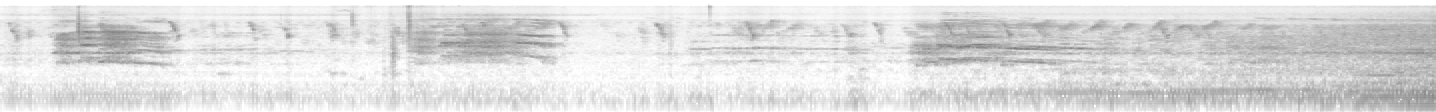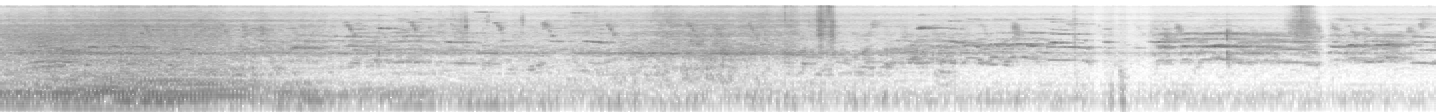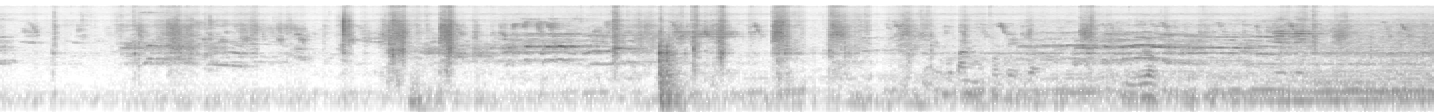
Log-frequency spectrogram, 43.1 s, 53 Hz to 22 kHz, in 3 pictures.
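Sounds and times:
rooster crowing: 0:00.5 - 0:03.0, 0:04.1 - 0:05.7, 0:06.9 - 0:29.1, 0:29.9 - 0:31.6, 0:33.1 - 0:35.6, 0:38.8 - 0:43.0.

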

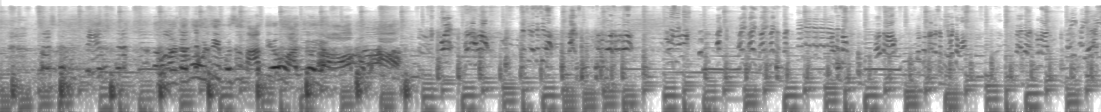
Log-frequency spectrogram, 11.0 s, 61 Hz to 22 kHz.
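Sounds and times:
upbeat background music: 0:00.0 - 0:11.0
high chirping figures: 0:04.2 - 0:11.0.

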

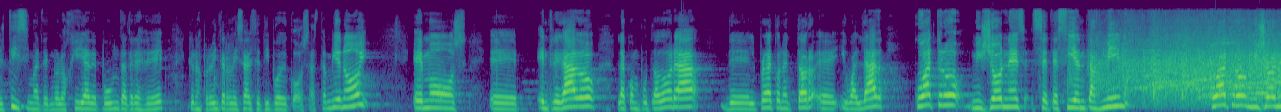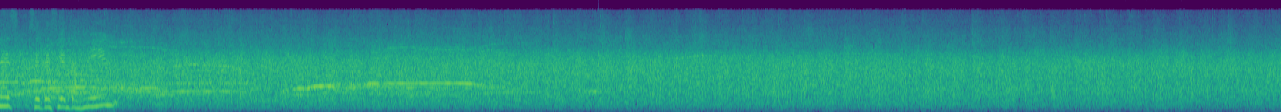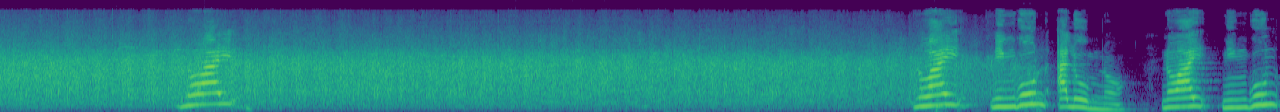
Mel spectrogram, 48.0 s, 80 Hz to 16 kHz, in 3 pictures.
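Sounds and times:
audience applauding: 0:13.6 - 0:44.5
loud shout: 0:14.1 - 0:24.0.

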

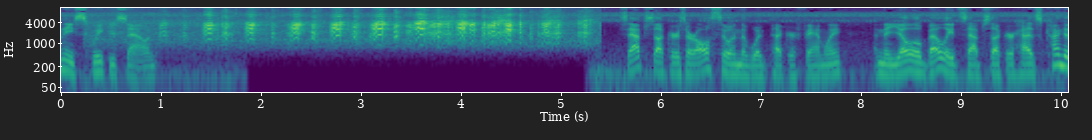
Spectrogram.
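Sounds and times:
woodpecker squeaky calls: 0:00.3 - 0:05.4.

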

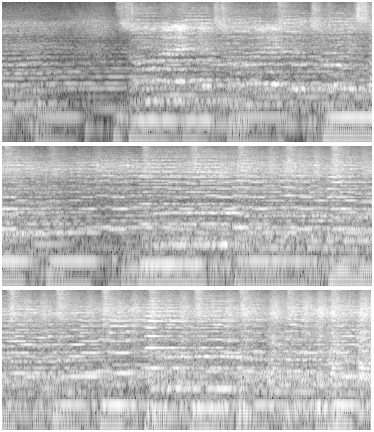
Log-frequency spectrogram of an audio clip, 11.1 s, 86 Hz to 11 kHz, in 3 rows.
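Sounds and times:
live band playing pop: 0:01.3 - 0:11.0.

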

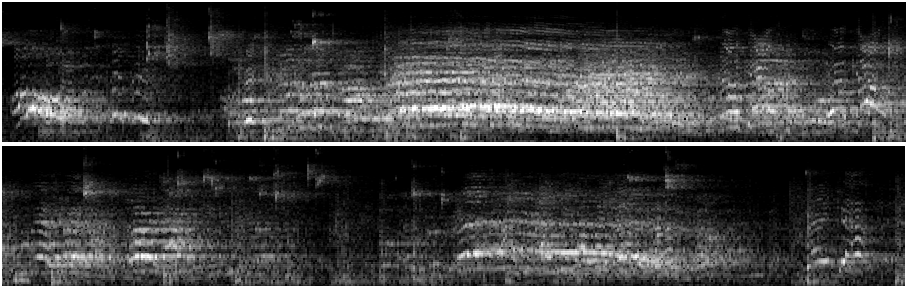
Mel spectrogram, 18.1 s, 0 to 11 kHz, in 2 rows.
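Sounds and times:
players calling and chattering: 0:00.0 - 0:18.0.

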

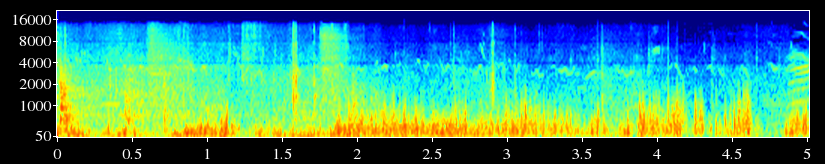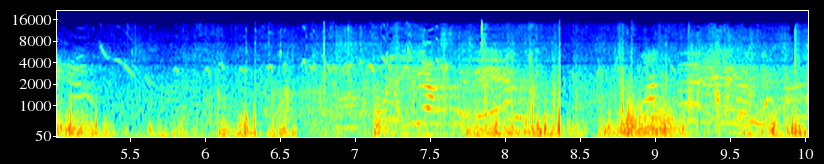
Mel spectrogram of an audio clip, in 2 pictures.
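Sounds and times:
people talking indistinctly: 0:03.6 - 0:10.0.

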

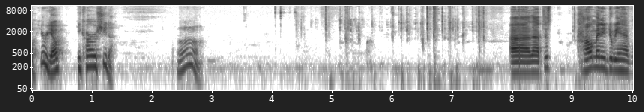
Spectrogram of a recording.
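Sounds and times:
computer keyboard typing: 0:04.0 - 0:07.6.

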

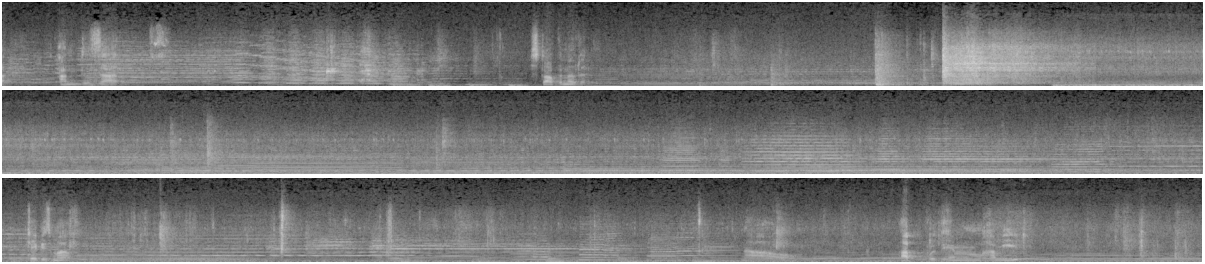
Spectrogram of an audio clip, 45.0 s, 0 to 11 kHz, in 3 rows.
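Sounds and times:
background film music: 0:00.0 - 0:45.0
car engine starting and idling: 0:00.9 - 0:45.0.

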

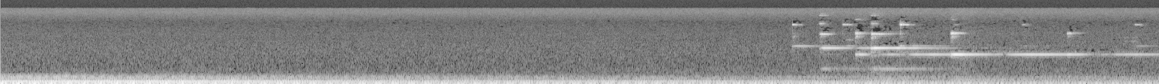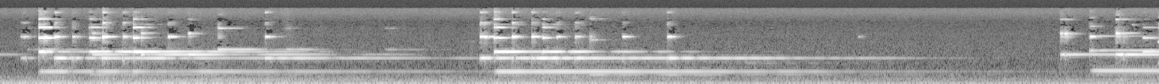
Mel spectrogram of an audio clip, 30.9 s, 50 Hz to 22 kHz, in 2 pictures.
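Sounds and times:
faint low hum: 0:00.0 - 0:30.9
chimes tinkling: 0:10.6 - 0:27.8, 0:29.6 - 0:30.9.

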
